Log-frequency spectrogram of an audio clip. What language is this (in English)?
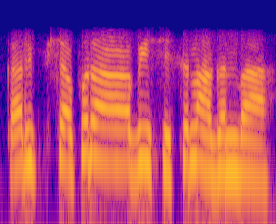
Bodo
